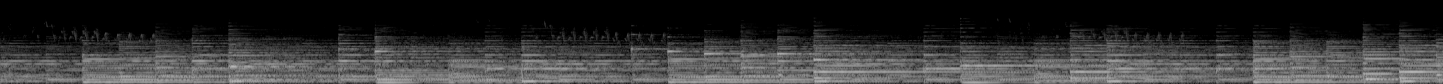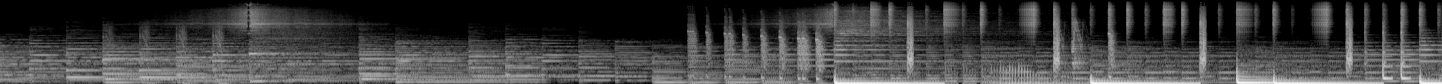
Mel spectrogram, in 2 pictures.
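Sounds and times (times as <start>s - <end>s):
164 bpm drum beats: 21.3s - 28.8s.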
